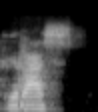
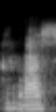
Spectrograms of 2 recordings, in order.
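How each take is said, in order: First: The first vowel is a full, clear e. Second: The first vowel is a reduced schwa. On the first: The speaker's regional accent shows through. The speaker calls it wrong. "orang Minang ... E P P tidak ada dalam bahasa Minang, jadi kita lafalkan misalnya keras" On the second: This is the standard pronunciation. The speaker calls it right. "padahal keras ya"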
